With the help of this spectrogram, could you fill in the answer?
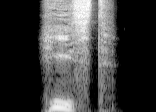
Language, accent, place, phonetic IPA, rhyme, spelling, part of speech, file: German, Germany, Berlin, [hiːst], -iːst, hießt, verb, De-hießt.ogg
- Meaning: second-person singular/plural preterite of heißen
